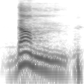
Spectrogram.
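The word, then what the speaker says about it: דם: Dumb in the ancient Hebrew. You understand? One syllable.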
